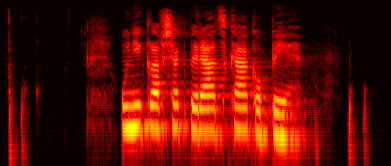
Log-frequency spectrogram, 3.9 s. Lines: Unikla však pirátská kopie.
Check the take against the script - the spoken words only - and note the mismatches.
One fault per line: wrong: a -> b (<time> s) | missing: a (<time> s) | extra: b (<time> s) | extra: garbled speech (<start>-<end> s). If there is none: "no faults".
no faults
